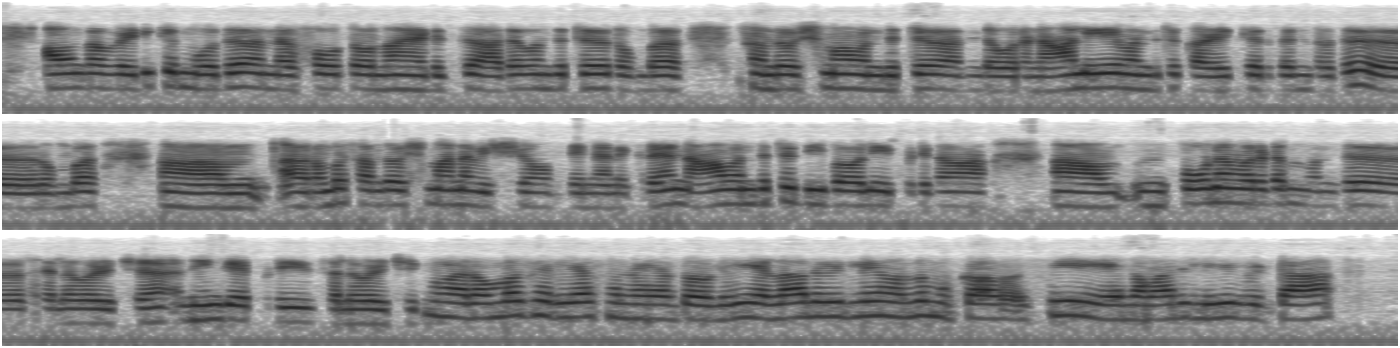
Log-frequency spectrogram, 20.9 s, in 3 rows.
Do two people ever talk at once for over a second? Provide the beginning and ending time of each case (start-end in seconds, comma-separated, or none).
none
